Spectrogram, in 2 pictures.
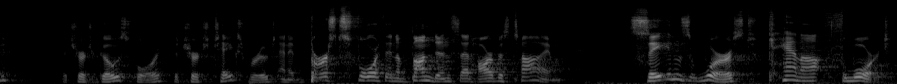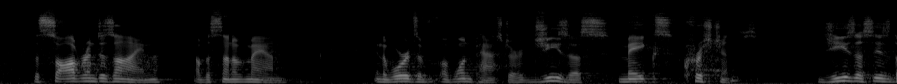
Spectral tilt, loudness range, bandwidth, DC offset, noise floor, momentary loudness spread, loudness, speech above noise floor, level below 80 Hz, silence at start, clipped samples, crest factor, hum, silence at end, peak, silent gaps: -3 dB/octave; 6 LU; over 20 kHz; under 0.1%; -72 dBFS; 16 LU; -43 LUFS; 28 dB; -76 dBFS; 0 s; under 0.1%; 24 dB; none; 0 s; -20 dBFS; none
